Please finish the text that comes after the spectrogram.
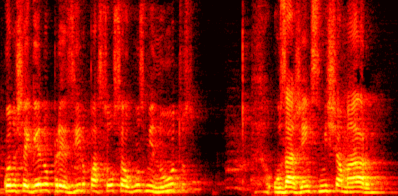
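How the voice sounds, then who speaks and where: A man's voice: high voice, moderate pace, a little mellow, reverberant. A man with a Brazilian Portuguese accent giving a fervent evangelical testimony, repeating his phrases in a preacherly way. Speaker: testimony speaker.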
